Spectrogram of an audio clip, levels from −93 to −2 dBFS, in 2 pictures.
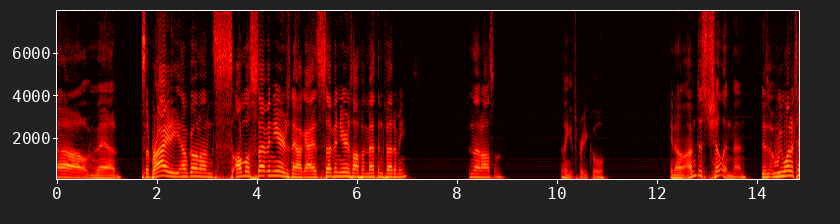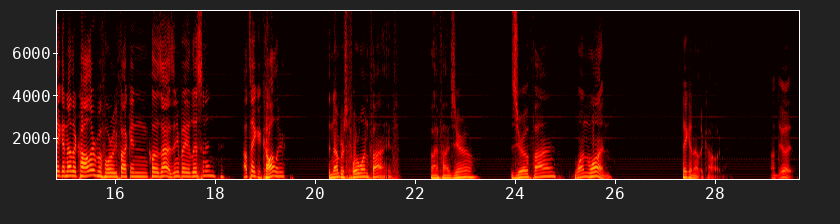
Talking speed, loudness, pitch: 125 wpm, -41 LUFS, 150 Hz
